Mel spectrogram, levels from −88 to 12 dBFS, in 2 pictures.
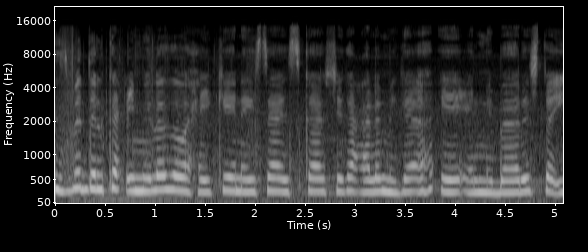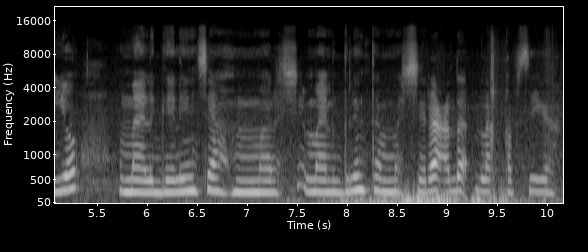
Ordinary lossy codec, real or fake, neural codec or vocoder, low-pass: none; real; none; 14.4 kHz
